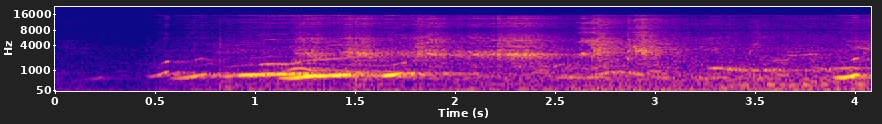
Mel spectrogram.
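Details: White-handed gibbons at Schönbrunn Zoo, Vienna, in June 2011 sing clear, hooting notes that swoop up and down, over a murmur of voices.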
